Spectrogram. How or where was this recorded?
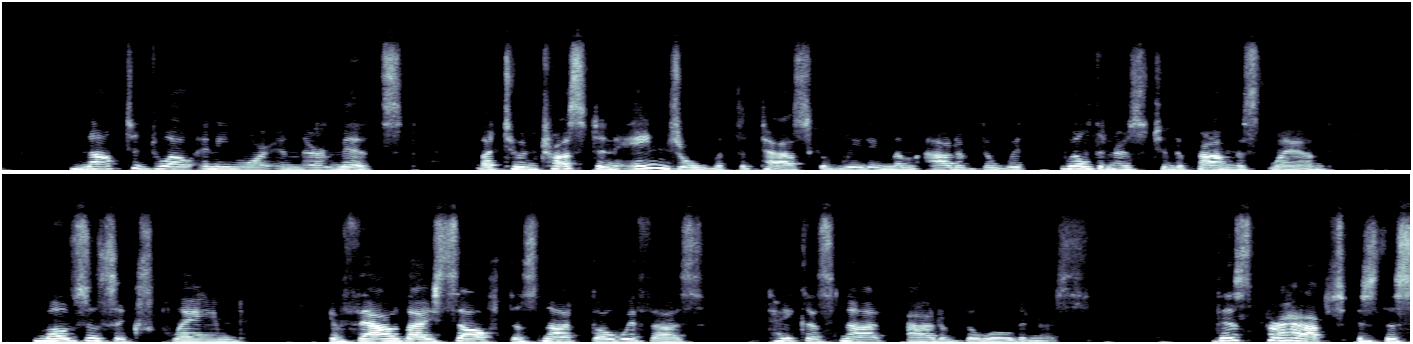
video call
